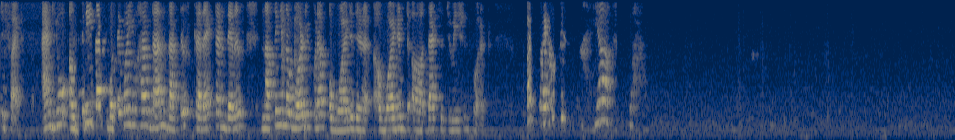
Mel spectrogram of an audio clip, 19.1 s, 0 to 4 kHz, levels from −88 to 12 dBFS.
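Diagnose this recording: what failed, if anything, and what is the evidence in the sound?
The call processing at the far end likely let part of the loudspeaker signal picked up by its microphone slip past its echo canceller and back into the call, producing an echo leak. A delayed copy of the speech, trailing about 0.39 s behind, surfaces in brief scraps at 0.6 to 0.7 s, 1.53 to 1.63 s and 2.1 to 2.15 s. It is very faint in the first and last, and somewhat stronger at 1.53 s. Like the rest of the audio, it is band-limited to 4 kHz by the telephone-grade call path.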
